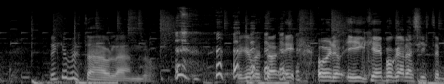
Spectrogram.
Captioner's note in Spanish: Risas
